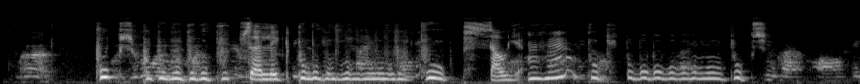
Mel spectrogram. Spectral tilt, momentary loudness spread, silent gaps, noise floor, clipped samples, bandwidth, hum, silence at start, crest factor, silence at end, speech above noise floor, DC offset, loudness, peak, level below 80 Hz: -5 dB/octave; 17 LU; none; -48 dBFS; under 0.1%; 7.8 kHz; none; 0.2 s; 18 dB; 0 s; 29 dB; under 0.1%; -19 LUFS; -2 dBFS; -56 dBFS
